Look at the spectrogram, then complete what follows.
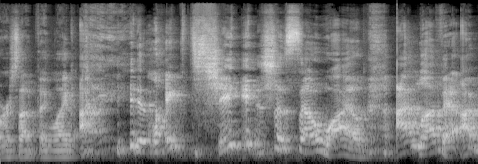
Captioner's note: laughs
